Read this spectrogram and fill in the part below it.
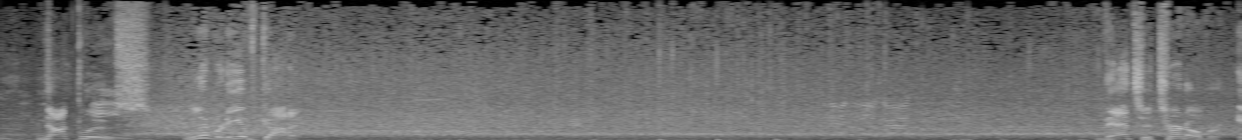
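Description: A crowd roars and cheers in a large echoing arena.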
